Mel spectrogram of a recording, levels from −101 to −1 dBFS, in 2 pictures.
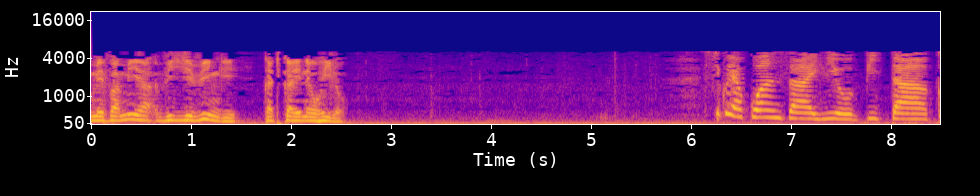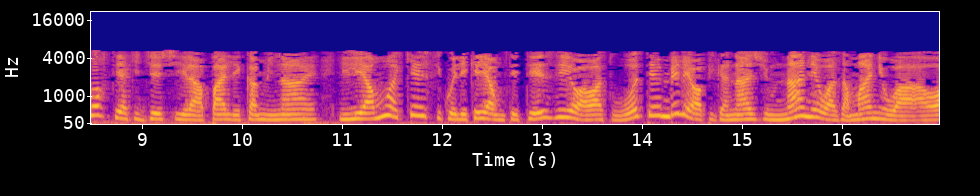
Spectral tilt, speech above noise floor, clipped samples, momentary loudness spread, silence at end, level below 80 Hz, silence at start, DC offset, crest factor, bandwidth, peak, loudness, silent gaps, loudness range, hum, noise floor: -7.5 dB/octave; 22 dB; under 0.1%; 6 LU; 0 s; -42 dBFS; 0 s; under 0.1%; 18 dB; 5.4 kHz; -2 dBFS; -19 LUFS; none; 6 LU; none; -40 dBFS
